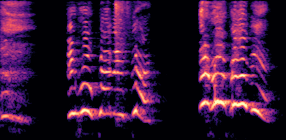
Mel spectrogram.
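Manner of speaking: shrill shriek, very high and loud. Recounting a friend's outburst in a silent theater, imitating a shrill scream. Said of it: "screamed bloody murder like a little girl".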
